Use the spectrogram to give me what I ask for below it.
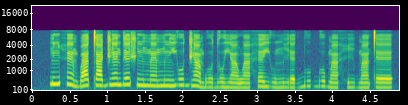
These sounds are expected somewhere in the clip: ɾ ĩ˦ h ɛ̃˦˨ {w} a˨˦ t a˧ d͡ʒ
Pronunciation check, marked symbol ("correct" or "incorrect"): incorrect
